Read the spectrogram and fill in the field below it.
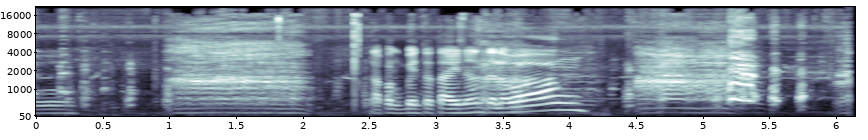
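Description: Heritage chickens cluck and squawk loudly nearby in repeated drawn-out calls, with a person speaking briefly among them.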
